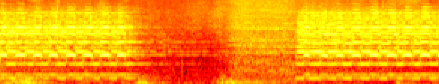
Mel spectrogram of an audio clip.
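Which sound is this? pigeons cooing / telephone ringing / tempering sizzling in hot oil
telephone ringing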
